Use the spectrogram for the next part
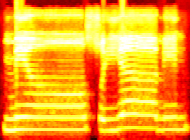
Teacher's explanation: نون ساکن کے بعد صاد ہے تو اخفا ہو رہا ہے، ہم نے نون ساکن کے بعد کو چھپا دینا ہے اور 2 کاؤنٹس یعنی 2 حرکات یہاں پہ رکنا ہے، صاد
